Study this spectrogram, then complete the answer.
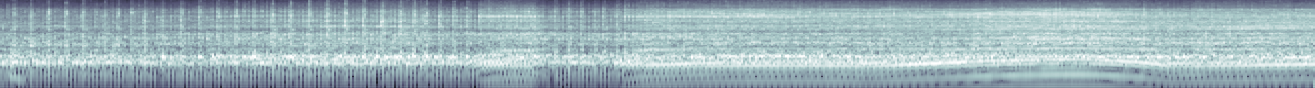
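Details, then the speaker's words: Automatic two-speed Tunturi Pappa moped with centrifugal clutch, two-stroke, during spring service with carburettor cleaning; fast buzzy idle, pitch dipping and rising as the idle screw is turned; idle too high. "the idle speed should be a little lower, I want to go all the time"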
